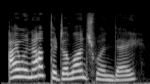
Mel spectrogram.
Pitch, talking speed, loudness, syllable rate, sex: 280 Hz, 320 wpm, -16 LUFS, 8.1 syllables/s, female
